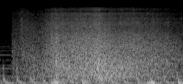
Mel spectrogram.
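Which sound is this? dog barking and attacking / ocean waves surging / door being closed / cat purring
ocean waves surging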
